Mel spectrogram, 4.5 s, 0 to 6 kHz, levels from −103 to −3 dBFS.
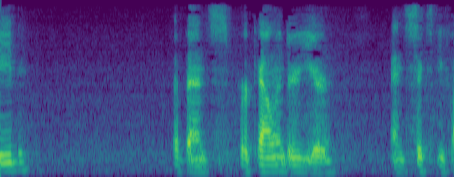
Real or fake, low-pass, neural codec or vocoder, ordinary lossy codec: fake; 5.4 kHz; vocoder, 44.1 kHz, 128 mel bands, Pupu-Vocoder; MP3, 32 kbps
